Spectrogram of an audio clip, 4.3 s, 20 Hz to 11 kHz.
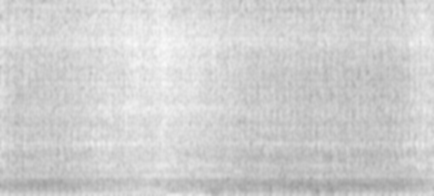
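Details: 2003 Yamaha Wolverine ATV single-cylinder, first run after head and cam chain work: uneven thumping of about three to four beats a second with stumbles and surges, running rough; owner suspects the timing is off and plans to recheck it.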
